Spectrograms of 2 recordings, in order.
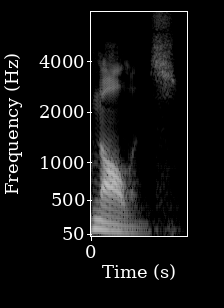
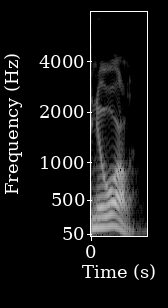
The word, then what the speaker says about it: New Orleans: Nobody here says Nolans, right? Yeah, no, I mean, I don't. Everybody says New Orleans. Correct. So you say New Orleans. That's how you say it.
